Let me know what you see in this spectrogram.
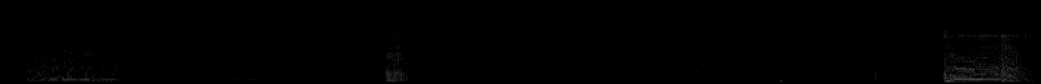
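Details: Cat with no ears snoring in a quiet room: raspy, buzzing breaths at the start and end, separated by long quiet pauses, with a brief snort midway.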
